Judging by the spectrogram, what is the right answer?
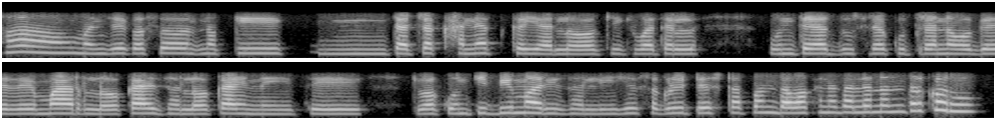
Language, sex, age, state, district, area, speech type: Marathi, female, 45-60, Maharashtra, Amravati, rural, conversation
